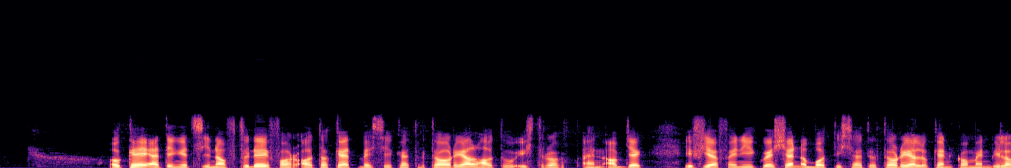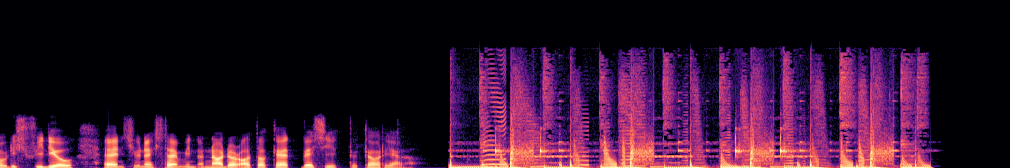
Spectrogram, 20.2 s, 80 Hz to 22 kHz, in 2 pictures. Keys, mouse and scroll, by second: 0.2 middle click.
